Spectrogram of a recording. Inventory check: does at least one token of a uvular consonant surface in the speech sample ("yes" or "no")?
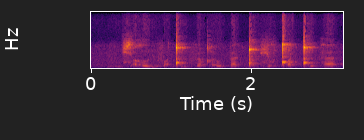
yes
